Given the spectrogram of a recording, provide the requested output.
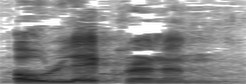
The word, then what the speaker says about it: olecranon: latín o del griego, que se pronuncia olecranon, olecranon, olecranon, olecranon. Y en español se escribe igual, pero con un acento en la E.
